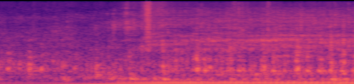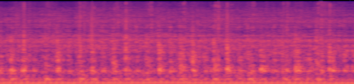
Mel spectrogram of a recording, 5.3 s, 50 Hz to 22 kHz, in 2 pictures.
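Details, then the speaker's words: 1967 Ford Anglia 105E with Mitsubishi Galant VR4 6A13TT engine, on axle stands at steady idle: even light tapping about four per second, loudest at front, heard most at passenger-side timing belt cover; cause unconfirmed. "and there is definitely a knot coming from the front as well"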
